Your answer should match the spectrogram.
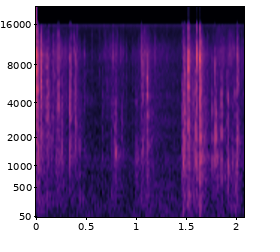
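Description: Plastic packaging, a clear sleeve and bubble wrap around a new tripod, crinkling as it is handled: faint rustling at first, then a burst of dense crackling from about one and a half seconds in.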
